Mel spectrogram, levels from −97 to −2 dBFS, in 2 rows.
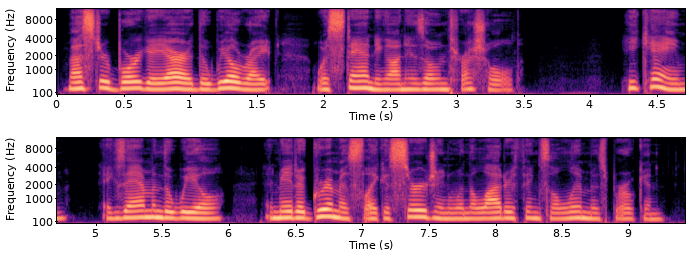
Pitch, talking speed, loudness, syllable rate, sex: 195 Hz, 190 wpm, -19 LUFS, 5.7 syllables/s, female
